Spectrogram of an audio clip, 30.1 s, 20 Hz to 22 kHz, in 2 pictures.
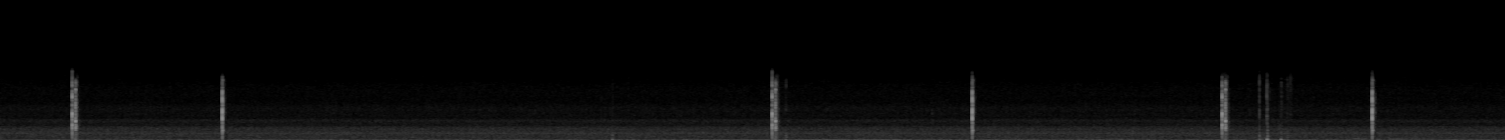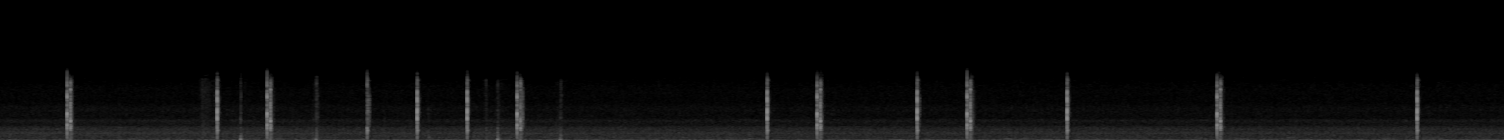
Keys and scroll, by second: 0.5 ctrl+z, 12.2 ctrl+z, 12.9 ctrl+z.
